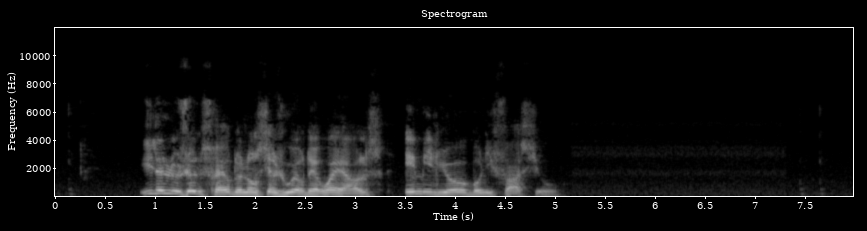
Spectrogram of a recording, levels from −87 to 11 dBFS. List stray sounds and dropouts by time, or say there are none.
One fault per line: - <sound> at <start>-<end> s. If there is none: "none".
none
